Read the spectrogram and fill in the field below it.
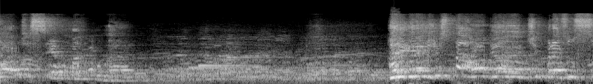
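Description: A man sings with emotion through a microphone in a large echoing hall.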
